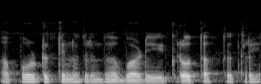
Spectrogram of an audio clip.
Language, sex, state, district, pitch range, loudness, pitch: Kannada, male, Karnataka, Belgaum, 100-110 Hz, -18 LUFS, 105 Hz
